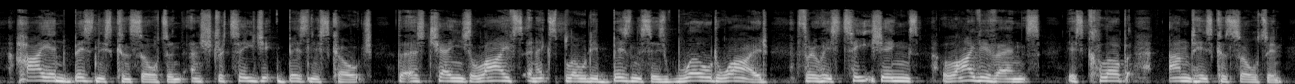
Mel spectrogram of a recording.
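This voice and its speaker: A British man hosting a podcast, introducing his guest in a brisk, upbeat presenter style. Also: on the high side, darkish tone. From United Kingdom. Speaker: podcast host.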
